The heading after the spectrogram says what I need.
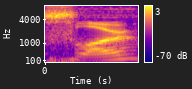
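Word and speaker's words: Slaux: actual performance as a collective uh we're called slow but pronounced s-l-a-u-x if you're wondering how to pronounce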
